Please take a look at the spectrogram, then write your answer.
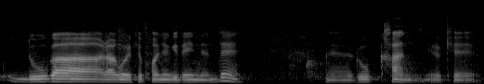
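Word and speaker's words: Λουκᾶν: 누가복음의 원서의 제목은 카타루칸, 이렇게 누가라고 이렇게 번역이 되어 있는데 루칸 이렇게 발음을 하죠.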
